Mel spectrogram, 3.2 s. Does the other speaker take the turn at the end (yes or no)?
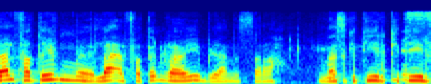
yes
